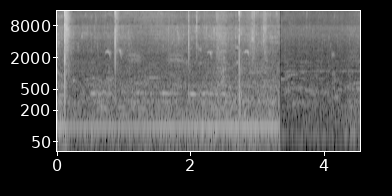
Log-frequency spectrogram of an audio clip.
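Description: Wood fire in a clay stove crackling, with a few sharp pops and clicks, the first the loudest. Under it a low steady hum cuts off suddenly about three and a half seconds in.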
